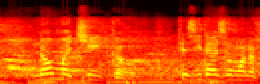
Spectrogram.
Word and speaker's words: Lomachenko: I think you said his name wrong. It's Nomachenko because he doesn't want to fight me.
